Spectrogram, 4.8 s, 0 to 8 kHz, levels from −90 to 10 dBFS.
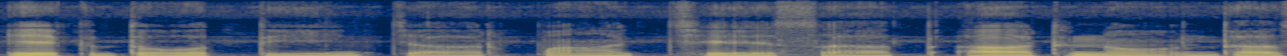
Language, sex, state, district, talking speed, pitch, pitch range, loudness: Hindi, male, Bihar, Katihar, 125 wpm, 120 Hz, 115-120 Hz, -21 LUFS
